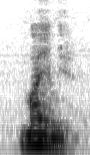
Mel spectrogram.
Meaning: instrumental plural of май (maj)
- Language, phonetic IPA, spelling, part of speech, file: Russian, [ˈmajəmʲɪ], маями, noun, LL-Q7737 (rus)-маями.wav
